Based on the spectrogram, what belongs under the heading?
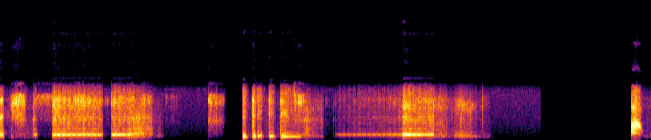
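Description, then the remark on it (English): A phone call rings out over the line, two long steady ringback tones separated by a gap, with someone talking in between and after. “Let me get it, Joe. I'm ringing. He's ringing.”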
